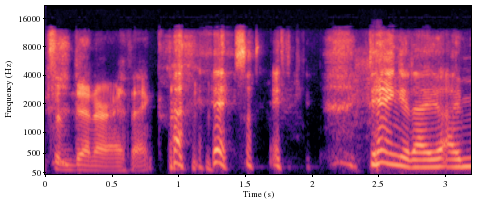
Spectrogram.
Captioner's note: laughing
